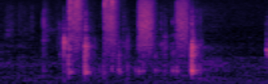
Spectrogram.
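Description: Perfume atomiser on a bottle of jasmine fragrance being pumped repeatedly: a quick run of about five short hissing sprays within about a second.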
